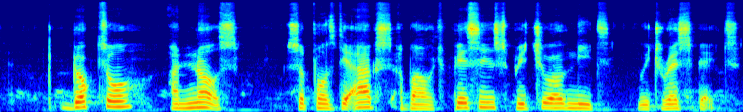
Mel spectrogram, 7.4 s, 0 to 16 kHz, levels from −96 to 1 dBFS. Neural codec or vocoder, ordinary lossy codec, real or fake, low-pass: codec, 44.1 kHz, 7.8 kbps, Pupu-Codec; none; fake; 14.4 kHz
